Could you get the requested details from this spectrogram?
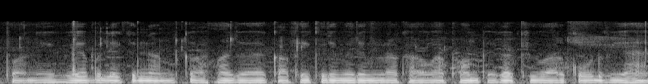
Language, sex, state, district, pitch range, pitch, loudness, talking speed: Maithili, male, Bihar, Araria, 90-95 Hz, 90 Hz, -14 LUFS, 185 wpm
